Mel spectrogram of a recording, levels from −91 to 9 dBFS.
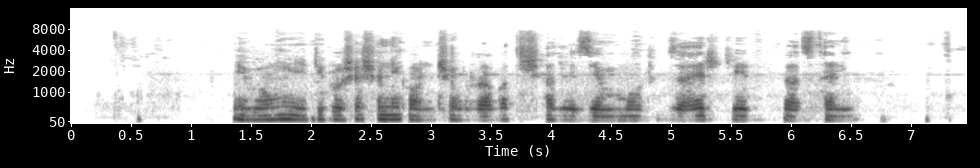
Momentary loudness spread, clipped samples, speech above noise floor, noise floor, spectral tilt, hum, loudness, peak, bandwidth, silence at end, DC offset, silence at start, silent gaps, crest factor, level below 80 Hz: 7 LU; under 0.1%; 49 dB; -75 dBFS; -6 dB/octave; none; -27 LUFS; -8 dBFS; 7.8 kHz; 0.95 s; under 0.1%; 1.35 s; none; 20 dB; -66 dBFS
